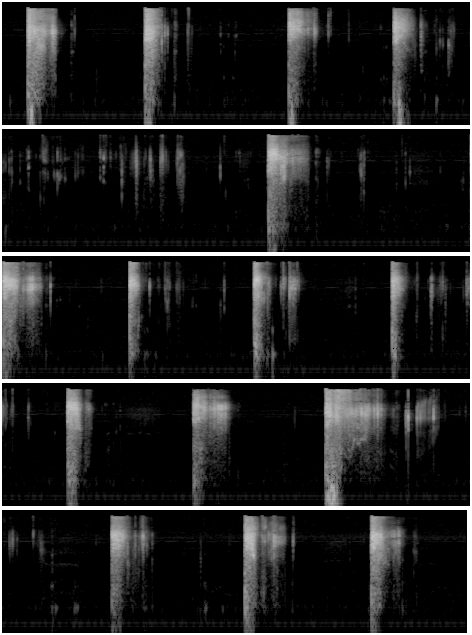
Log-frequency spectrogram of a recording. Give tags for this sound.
blood body bullet entering gush hit knife spit

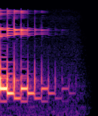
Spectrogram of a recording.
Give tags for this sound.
beep camera electronic mechanic shutter

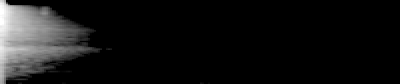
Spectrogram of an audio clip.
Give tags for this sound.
reverb Impulse-Response impulse IR

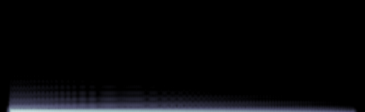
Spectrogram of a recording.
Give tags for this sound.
ambient Bass boom drop fx low sample

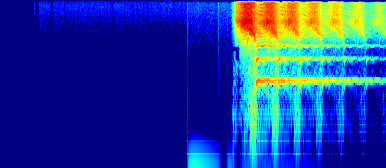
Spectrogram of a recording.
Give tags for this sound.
animation audiovisuales foley

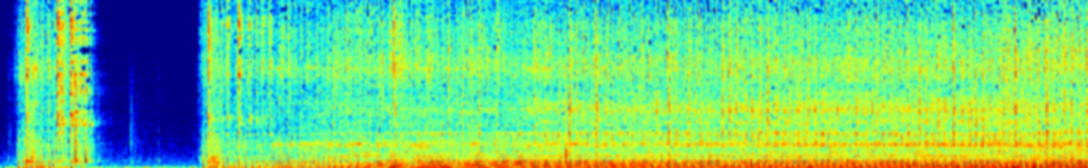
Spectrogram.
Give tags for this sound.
idle start chainsaw

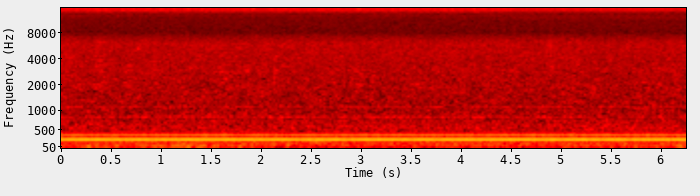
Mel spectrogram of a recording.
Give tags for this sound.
light Lamp Buzz

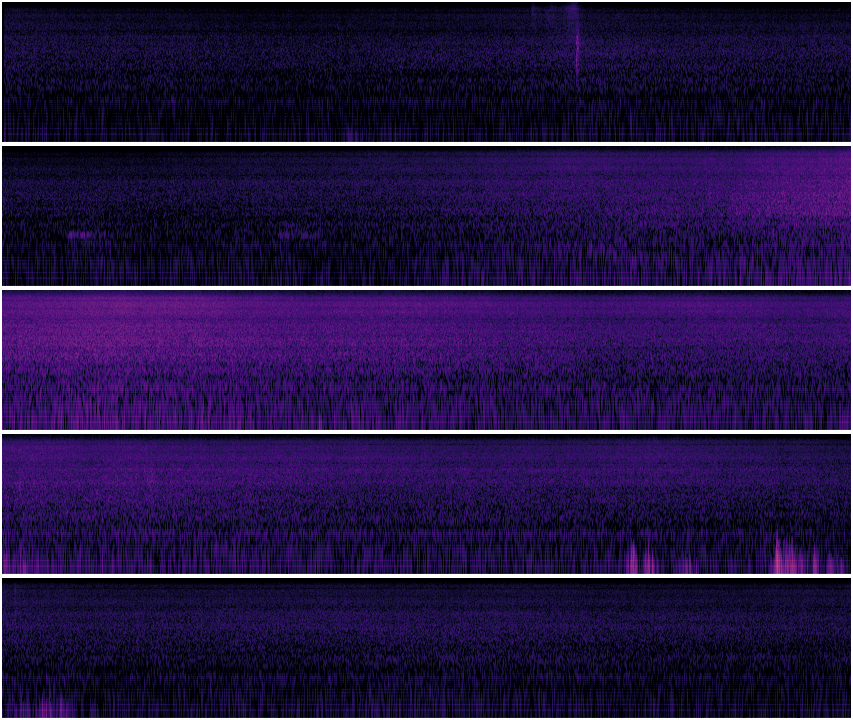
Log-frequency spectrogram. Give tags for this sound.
Czech-Republic trees

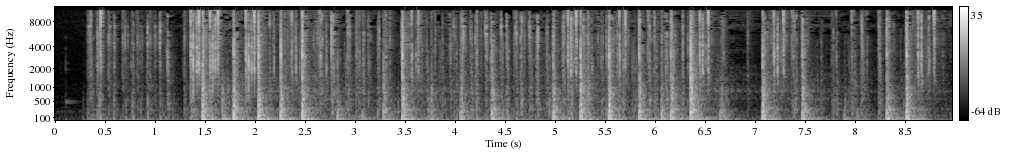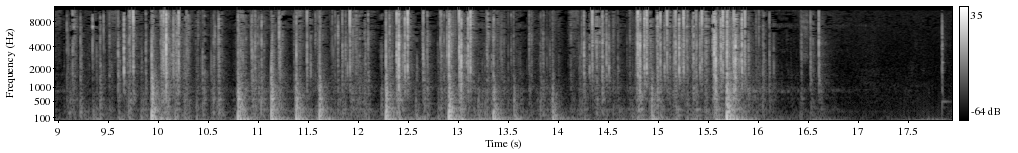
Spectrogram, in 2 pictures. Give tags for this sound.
horror anxiety trap door lock rattling rattle trapped locked

